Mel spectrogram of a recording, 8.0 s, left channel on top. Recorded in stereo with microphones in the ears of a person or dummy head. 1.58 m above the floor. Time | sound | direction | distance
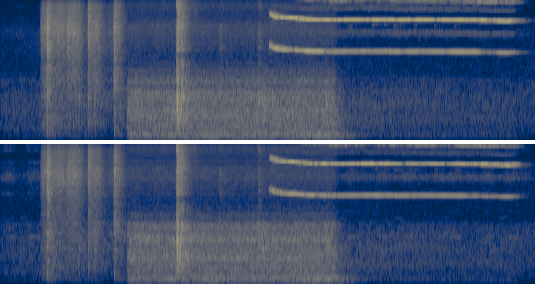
0.6 | crumpling | 10° left (ahead or behind) | 1.9 m
1.9 | a splash | 5° right (ahead or behind) | 1.5 m
4.0 | a scream | 15° left (ahead or behind) | 1.6 m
